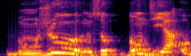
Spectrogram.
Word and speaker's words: bonjour: Presta atenção, o R você vai pronunciar, é gutural, você vai pronunciar em francês bonjour. Também não precisa exagerar, não precisa ser bonjour, não, tá? Bonjour é como se fosse o R de Roberta, tá?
